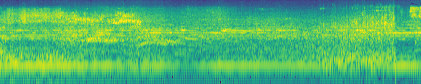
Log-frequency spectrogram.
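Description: Horror film trailer soundtrack: a steady low drone under a dense rushing noise effect with wavering, screeching high tones, strongest in the first half.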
